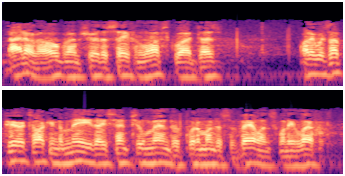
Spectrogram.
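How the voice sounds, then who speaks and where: An actor playing a laconic, understated police detective lieutenant in a classic radio drama. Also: male voice, on the low side, fairly even intonation, quick pace, lightly acted. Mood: dry, resigned. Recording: muffled, hissy old radio recording.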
